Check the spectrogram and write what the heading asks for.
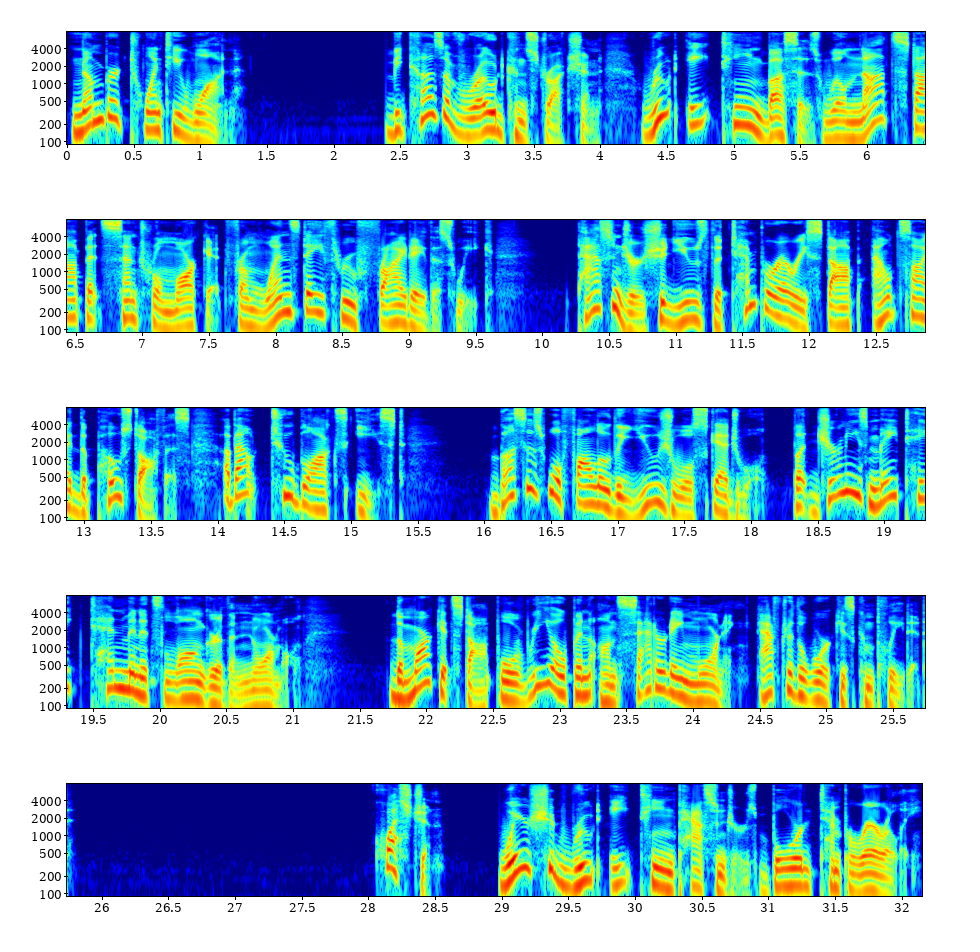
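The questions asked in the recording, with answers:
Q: where should Route 18 passengers board temporarily?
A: At the temporary stop outside the post office, about 2 blocks east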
